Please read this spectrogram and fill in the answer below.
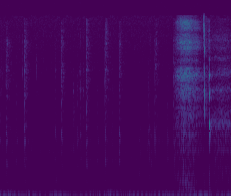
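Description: Faint, quick taps and scratches of a stylus writing on a tablet screen.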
